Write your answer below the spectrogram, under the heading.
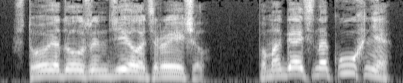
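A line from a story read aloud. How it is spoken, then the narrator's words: Displeased grumble. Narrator (Russian): пробурчал он недовольно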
